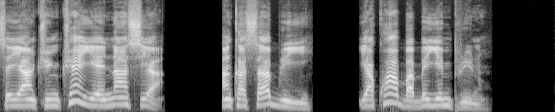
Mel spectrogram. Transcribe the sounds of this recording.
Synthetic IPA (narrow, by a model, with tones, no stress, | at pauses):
sɛ˨jɛ˨a˨ɲ˨t͡ɕᶣɪ̃˨ɲ˨t͡ɕᶣɛ̃˦njɛ˨nã˦sɪ˦a̰˨ | a˨ŋ̩˨kʰa˨saː˨˦bɾi˨ji˨ | ja˨kʷʰa˦ba˨bɛ˦jɛ˦m̩˦pʰi˨ɾi˨nʊ̃˨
